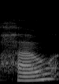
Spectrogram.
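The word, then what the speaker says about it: Haux: I've got Hoe, which is spelled H A U X. Ho.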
